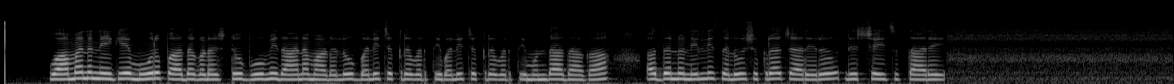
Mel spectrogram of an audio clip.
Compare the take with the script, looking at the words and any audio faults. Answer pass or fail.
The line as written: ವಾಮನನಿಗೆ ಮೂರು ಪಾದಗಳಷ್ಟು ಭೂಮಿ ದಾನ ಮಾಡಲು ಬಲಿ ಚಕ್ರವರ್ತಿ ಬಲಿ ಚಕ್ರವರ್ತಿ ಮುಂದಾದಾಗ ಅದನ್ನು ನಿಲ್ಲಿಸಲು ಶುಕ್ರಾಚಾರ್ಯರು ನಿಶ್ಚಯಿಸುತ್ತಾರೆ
pass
